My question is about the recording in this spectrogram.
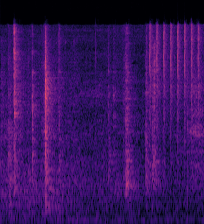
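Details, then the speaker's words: Heat Outdoors Athena Plus gas patio heater, AA battery fitted in igniter: a few scattered clicks then rapid even ticking about ten a second; igniter sparking normally. "can hear that clicking that's a good sign"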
